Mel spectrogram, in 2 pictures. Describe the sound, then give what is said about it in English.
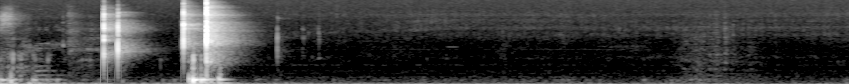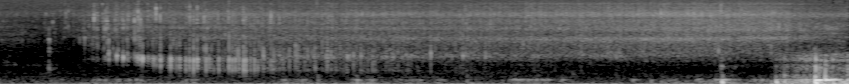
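A sharp crack and hiss of a can of Dr. Brown's cream soda opening near the start, followed by a long stretch of quiet, soft pouring and faint fizzing, with some low murmuring at the end. “Ooh, that sound you just heard is us pouring a can of Dr.”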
